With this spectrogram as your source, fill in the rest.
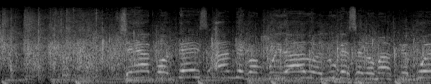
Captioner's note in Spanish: aplausos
